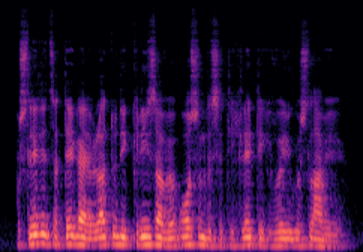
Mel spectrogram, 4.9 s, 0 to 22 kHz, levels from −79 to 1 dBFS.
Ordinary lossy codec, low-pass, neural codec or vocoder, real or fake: none; 19.8 kHz; none; real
